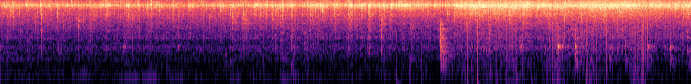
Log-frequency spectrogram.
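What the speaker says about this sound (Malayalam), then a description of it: "കടുക് പൊട്ടിക്കഴിഞ്ഞാൽ നമുക്ക് ഇതിനകത്തേക്ക് സവോള, പച്ചമുളക്, ഇഞ്ചി, പിന്നെ വെളുത്തുള്ളി ഇത്ര സാധനങ്ങൾ ഇട്ട് കൊടുക്കാതെ" Onion, green chili, ginger and garlic frying in a pan after mustard seeds, a steady loud sizzle with stirring scrapes, growing a bit stronger partway through.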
